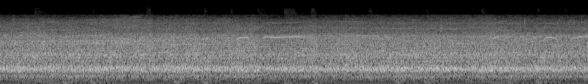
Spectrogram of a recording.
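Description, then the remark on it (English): A huge stadium crowd roars and cheers in a steady, dense wall of noise, with whoops and shouts rising out of the sustained din for several seconds, at a Steelers vs. Dallas game as Prescott throws a touchdown pass to Tolbert on fourth and goal from the 4. “Listen to that crowd.”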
